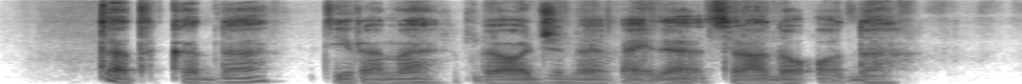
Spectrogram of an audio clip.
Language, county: Lithuanian, Alytus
